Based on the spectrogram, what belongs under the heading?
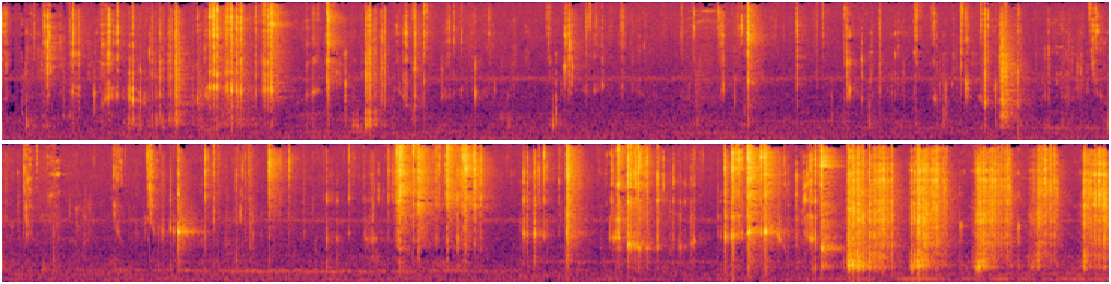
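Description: Close-miked crunching and chewing of deep-fried scorpion: crisp, irregular crackles, growing louder and denser in the last third.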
